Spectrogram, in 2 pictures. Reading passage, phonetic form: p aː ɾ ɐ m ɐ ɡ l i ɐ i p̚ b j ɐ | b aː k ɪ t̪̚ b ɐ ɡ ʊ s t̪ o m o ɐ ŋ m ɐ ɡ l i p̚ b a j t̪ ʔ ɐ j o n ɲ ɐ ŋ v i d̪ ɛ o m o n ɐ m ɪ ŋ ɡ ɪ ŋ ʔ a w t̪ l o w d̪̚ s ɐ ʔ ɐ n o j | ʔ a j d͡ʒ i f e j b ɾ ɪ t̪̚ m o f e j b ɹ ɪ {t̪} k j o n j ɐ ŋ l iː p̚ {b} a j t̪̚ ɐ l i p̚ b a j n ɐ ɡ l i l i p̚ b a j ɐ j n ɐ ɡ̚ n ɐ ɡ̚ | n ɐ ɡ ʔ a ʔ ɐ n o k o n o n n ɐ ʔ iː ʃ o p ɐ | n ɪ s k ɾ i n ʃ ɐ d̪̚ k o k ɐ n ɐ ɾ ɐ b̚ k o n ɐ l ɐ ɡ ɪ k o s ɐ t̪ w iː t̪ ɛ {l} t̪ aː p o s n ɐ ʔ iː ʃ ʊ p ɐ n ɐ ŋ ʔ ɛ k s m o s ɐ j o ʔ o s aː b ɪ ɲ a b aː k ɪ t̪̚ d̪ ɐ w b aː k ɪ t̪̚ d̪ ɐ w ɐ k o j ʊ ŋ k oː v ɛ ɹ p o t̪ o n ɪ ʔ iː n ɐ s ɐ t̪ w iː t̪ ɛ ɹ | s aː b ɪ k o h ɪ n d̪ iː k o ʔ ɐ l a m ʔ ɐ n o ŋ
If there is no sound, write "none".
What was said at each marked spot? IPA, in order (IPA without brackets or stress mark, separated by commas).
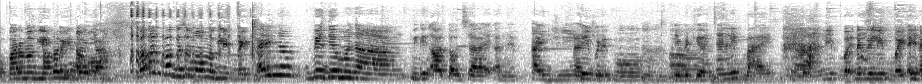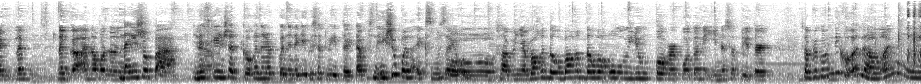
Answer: t̪, b, ɹ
